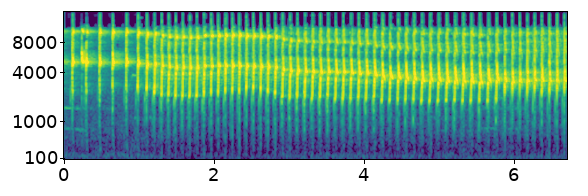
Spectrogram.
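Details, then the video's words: Lovebird master recording for training birds: a fast, sustained chattering trill of shrill, clipped notes, steady and unbroken for nearly seven seconds, gliding gently downward in pitch. "LOVE BIRD SOUNDS"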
